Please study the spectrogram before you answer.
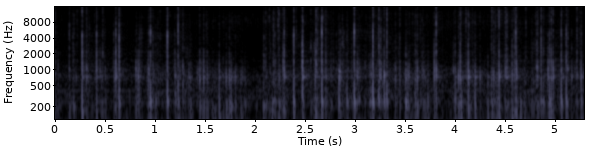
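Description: Long nails rapidly scratch and tap the teal plastic sequin cover of a small notebook resting on a wooden table. A dense run of crisp, bright clicks and crinkly scratching rustles, with very short decays and almost no low end, continues throughout, pausing briefly near the middle.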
